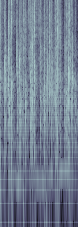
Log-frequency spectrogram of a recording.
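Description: A short burst of applause from a small group for new brothers and sisters, dense overlapping claps at a steady, lively pace with bright, sharp hand strikes and no talking.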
